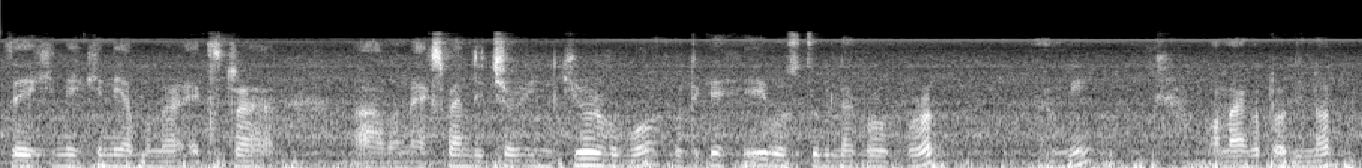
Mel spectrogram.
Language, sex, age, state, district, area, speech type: Assamese, male, 30-45, Assam, Goalpara, urban, spontaneous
